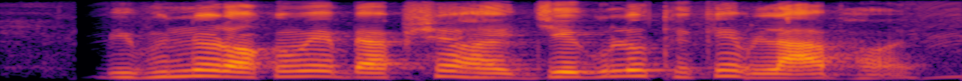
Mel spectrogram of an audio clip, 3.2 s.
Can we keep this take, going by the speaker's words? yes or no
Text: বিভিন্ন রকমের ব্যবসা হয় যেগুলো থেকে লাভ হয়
yes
